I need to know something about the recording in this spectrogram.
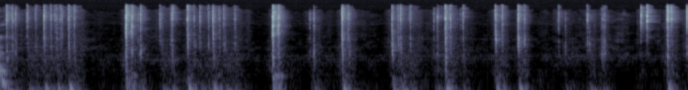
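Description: Typing on a computer keyboard: quick runs of keystroke clicks broken by short pauses, as a line of code is entered.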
